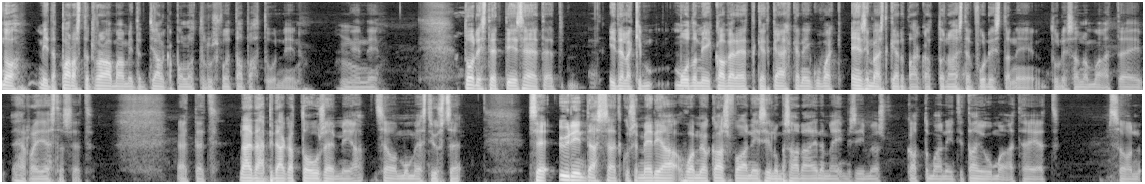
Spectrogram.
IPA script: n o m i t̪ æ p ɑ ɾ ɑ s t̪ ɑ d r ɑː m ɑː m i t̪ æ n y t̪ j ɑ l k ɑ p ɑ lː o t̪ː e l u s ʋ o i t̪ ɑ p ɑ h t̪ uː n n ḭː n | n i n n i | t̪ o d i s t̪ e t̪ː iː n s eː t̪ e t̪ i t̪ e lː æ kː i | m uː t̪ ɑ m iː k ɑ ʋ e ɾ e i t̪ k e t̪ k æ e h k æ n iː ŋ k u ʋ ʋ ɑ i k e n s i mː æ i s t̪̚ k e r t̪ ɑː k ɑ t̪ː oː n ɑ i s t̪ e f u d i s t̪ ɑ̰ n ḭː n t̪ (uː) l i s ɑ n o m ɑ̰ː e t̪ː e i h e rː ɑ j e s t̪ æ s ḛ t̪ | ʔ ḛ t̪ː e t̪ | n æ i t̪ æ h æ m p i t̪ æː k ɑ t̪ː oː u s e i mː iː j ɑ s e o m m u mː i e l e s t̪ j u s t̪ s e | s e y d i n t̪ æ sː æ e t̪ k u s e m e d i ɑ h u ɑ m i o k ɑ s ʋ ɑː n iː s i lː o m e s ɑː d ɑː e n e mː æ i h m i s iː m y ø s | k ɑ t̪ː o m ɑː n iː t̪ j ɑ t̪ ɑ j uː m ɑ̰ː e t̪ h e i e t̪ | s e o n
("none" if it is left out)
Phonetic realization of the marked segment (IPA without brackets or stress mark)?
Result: u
